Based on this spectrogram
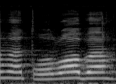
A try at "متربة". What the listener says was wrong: تا ہے یا تو ہے یہ بتاؤ. ہاں باریک کر کے پڑھنا ہے, اس کو موٹا نہیں کرنا. متربہ. تھوڑا سا اس کو اور نا, اس میں صفت حمس بھی ہے. متربہ متربہ.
